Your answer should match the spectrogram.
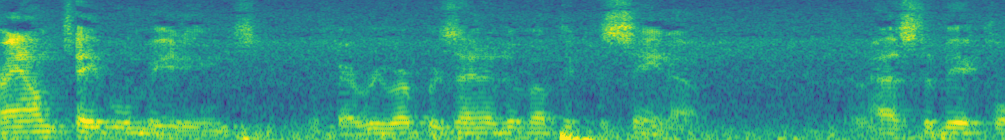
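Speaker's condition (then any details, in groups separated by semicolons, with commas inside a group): No condition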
